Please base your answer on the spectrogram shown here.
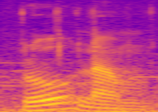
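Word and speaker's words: প্রণাম: ক শব্দের আদিতে তথা প্রথমে রফলা থাকলে উক্ত রফলাযুক্ত ব্যঞ্জন বর্ণের উচ্চারণ ও কারান্ত হয়। উদাহরণ দেখলে বিষয়টি স্পষ্ট হয়ে যায়। প্রনাম এর উচ্চারণ হবে প্রনাম।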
